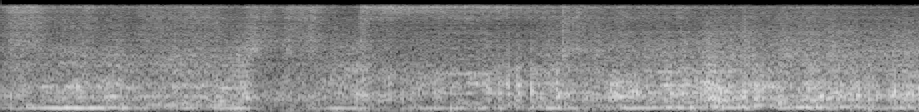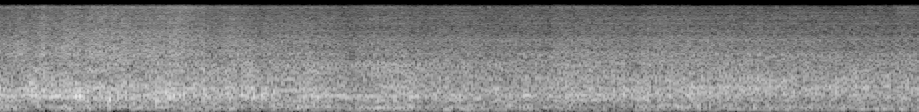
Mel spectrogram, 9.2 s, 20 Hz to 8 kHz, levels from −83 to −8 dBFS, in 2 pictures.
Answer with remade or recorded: remade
